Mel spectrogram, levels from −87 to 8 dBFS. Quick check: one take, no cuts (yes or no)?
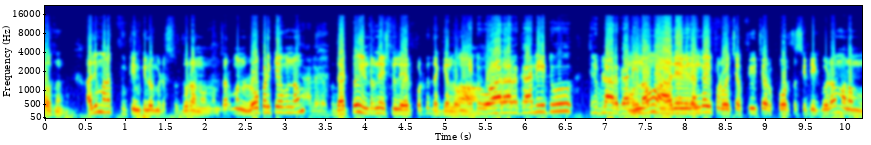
no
